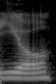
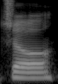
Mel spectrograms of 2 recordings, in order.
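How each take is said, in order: First: The word is said in a non-Argentinian Spanish accent. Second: The word is said in an Argentinian Spanish accent. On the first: "instead of" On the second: "pronounce it with Argentinian Spanish"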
